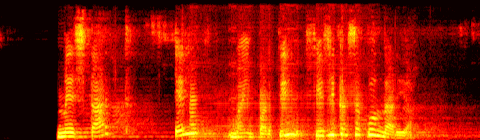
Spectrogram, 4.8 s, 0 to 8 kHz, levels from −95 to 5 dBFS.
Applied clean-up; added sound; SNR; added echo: neural separator model SepFormer DNS4.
